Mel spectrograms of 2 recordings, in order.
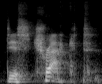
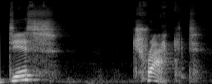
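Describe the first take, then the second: First: Said in the usual way. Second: Distract called high and drawn out; spelling-drill call. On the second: Shown as a demonstration. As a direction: call out Distract higher for the class to echo. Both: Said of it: "Let's go".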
